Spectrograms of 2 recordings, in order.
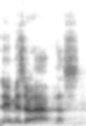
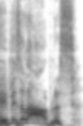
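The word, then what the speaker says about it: Les Misérables: Les Miserables. By the way, that's also a mispronunciation. Les Miserables. You don't pronounce the S?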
